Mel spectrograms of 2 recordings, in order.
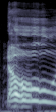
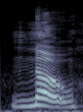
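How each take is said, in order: First: High, loud mock-frightened NO; scared no. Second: Low, restrained NO; angry no. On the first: Friend facing Lucifer, scared no. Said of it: "you're scared no". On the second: Acted. Player refusing to accept Lucifer, angry no. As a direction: drop NO low and firm, mock angry. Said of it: "I'm angry no".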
